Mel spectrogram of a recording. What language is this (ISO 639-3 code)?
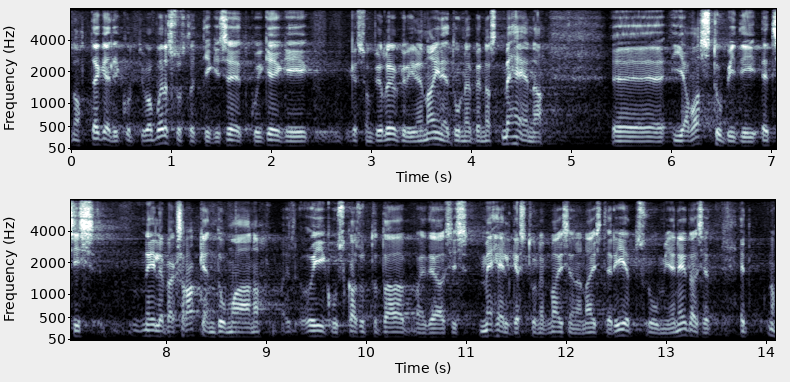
est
